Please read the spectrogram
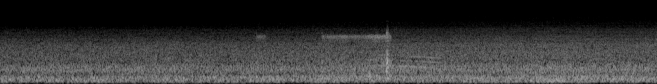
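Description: Steady noise of heavy ocean surf and wind buffeting the microphone. A short high tone sounds a little after three seconds in, followed by a sharp click just before four seconds.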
